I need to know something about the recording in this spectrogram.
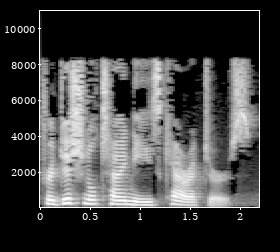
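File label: "Traditional Chinese characters", English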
